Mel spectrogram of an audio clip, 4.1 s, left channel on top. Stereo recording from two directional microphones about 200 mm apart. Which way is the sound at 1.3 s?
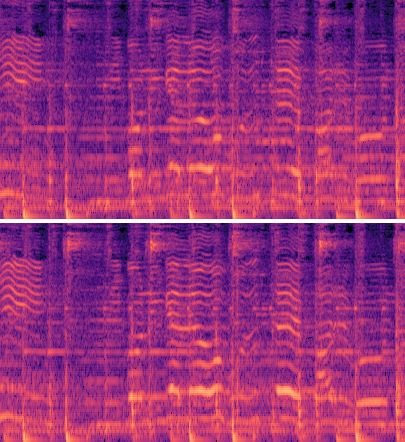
20° right (ahead or behind).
